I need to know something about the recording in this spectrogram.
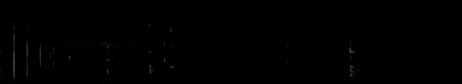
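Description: A glass dropper clicks against a glass dish.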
